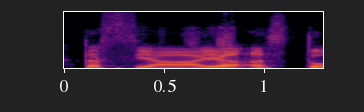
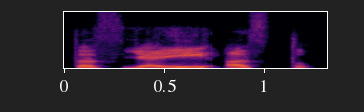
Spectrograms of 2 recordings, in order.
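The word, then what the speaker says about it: तस्यै अस्तु: Tasyaya astu. Almost it sounds like tasyaya astu, but no, it is tasyai astu.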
